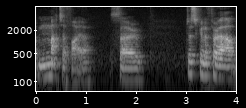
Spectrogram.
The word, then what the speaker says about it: mattifier: product review of hairpins magnifier one thing I've just realised was such a quite embarrassing is that I've been pronouncing this one wrong I think I've been calling it magnifier this is called mattifier so just gonna throw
